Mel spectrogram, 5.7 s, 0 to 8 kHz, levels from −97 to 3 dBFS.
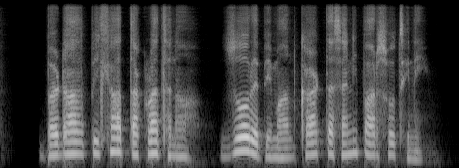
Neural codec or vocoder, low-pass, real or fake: codec, 16 kHz, about 1 kbps, DyCAST, with the encoder's durations; 7.2 kHz; fake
